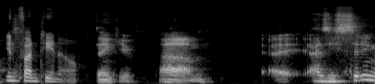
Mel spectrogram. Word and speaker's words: Infantino: I did wonder, though, like, as the FIFA president, I'm not even going to try to pronounce the name. I never get it right. Infantino.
